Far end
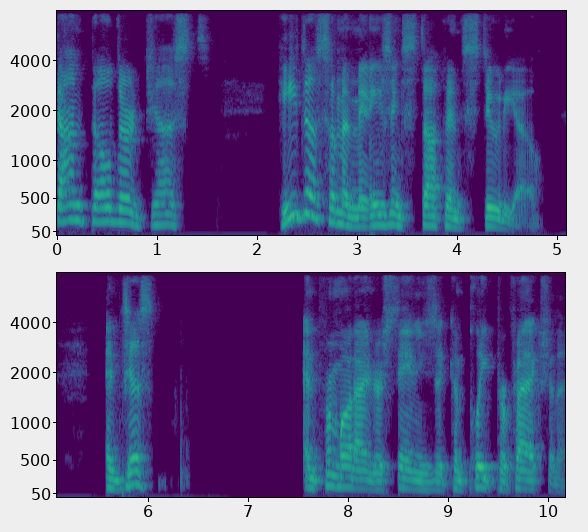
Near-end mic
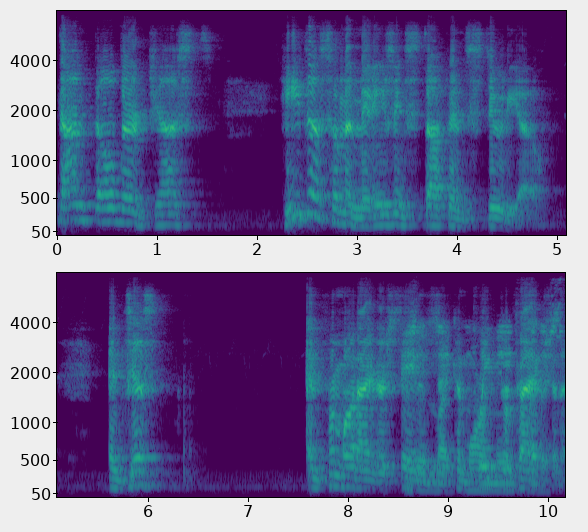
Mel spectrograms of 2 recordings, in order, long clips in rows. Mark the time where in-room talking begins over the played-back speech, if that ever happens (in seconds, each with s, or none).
8.5 s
